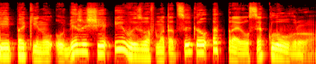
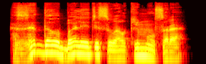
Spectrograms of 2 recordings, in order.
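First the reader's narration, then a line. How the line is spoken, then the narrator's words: Man's grumble. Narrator (Russian): проворчал мужчина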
